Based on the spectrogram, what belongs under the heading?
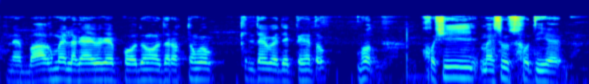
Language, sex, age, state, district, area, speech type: Urdu, male, 45-60, Telangana, Hyderabad, urban, spontaneous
